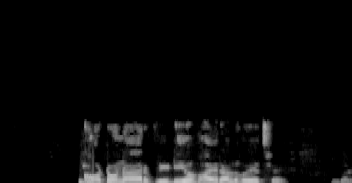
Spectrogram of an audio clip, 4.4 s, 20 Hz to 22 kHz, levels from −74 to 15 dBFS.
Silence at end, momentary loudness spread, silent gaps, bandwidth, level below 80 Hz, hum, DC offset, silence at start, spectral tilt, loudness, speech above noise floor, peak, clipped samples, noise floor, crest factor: 0 s; 9 LU; none; 7.8 kHz; -58 dBFS; none; under 0.1%; 1 s; -5 dB/octave; -14 LUFS; 65 dB; -2 dBFS; under 0.1%; -79 dBFS; 14 dB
